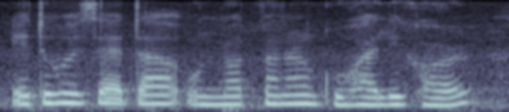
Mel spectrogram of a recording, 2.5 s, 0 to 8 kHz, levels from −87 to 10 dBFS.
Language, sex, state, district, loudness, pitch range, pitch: Assamese, female, Assam, Kamrup Metropolitan, -14 LUFS, 205-230 Hz, 220 Hz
